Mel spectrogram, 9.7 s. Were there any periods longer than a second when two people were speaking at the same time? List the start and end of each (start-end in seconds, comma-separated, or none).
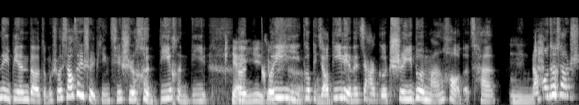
3.9-5.6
